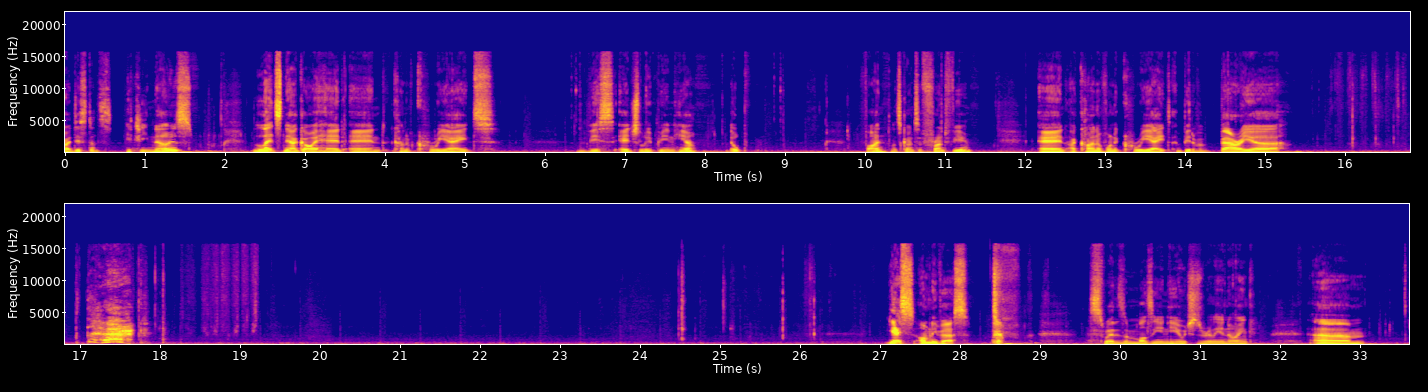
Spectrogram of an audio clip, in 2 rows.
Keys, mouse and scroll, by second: 0.9 middle click, 1.6 Tab, 1.7 middle click, 2.1 Tab, 2.3 middle click, 2.8 3, 3.2 shift+middle click, 4.1 z, 5.9 middle click, 7.0 middle click, 7.4 shift+middle click, 7.7 middle click, 8.4 click, 9.4 KP_3, 10.3 shift+middle click, 11.5 c, 14.4 click, 29.8 shift+d, 30.9-33.3 drag.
